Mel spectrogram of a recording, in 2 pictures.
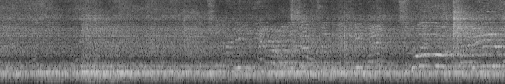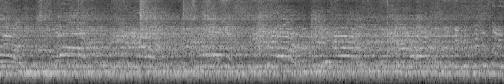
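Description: A crowd of spectators chatters and shouts in an echoing arena.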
